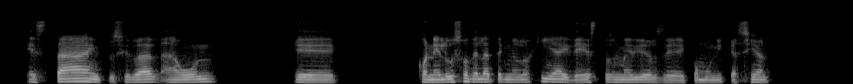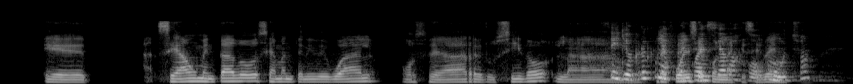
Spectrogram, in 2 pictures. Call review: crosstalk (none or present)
present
